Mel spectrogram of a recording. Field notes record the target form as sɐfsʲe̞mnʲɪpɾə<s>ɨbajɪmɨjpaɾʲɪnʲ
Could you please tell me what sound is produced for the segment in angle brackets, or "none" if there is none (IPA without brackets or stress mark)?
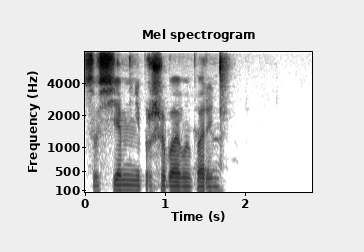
ʂ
